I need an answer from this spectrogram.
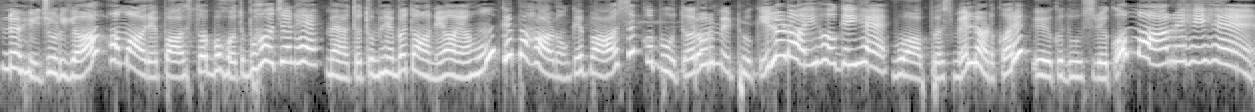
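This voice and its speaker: In a cartoonish character voice, the speaker goes fairly slowly at a high pitch with very wide pitch swings and hardly any pauses. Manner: crafty, threatening.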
